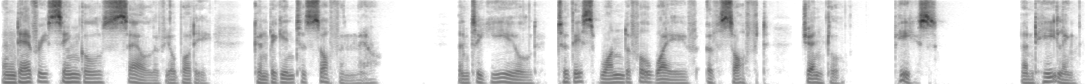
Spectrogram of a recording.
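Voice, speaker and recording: A man guides a relaxation exercise in a low, warm voice. His delivery is very slow, calm and deliberate, with a gentle hypnotic flow. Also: no echo, clean studio sound. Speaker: guided visualisation narrator. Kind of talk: guided meditation, soothing hypnotic narration.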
